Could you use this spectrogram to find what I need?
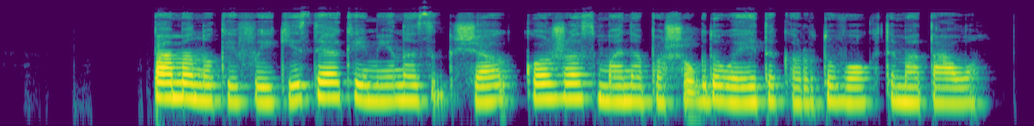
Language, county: Lithuanian, Marijampolė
